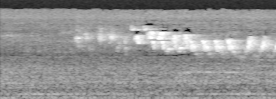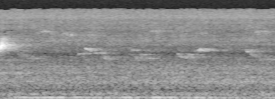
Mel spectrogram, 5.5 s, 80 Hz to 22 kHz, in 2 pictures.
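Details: House wren rivals recorded June 12–24, 2015; a single rolling, bubbly chatter of high notes lasting under two seconds, then quieter scattered chirps, over a faint low hum.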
